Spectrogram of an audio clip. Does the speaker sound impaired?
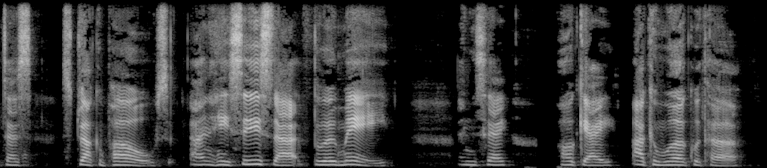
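Yes: Down syndrome; from birth.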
